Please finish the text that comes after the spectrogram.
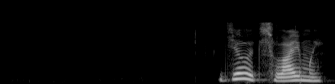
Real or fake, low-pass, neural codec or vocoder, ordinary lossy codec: real; 7.2 kHz; none; MP3, 64 kbps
